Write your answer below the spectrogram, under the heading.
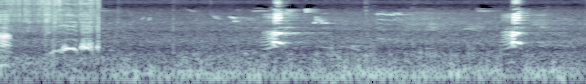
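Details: Canada geese calling, with a couple of honks at the start, then two loud, sharp honks spaced about three seconds apart against a quiet low background.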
